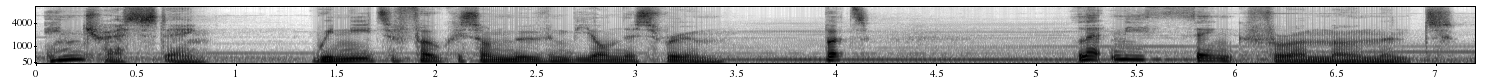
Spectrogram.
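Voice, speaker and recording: Low, expressive, determined young wizard. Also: male voice, unhurried, long pauses, soft background music. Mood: focused, conspiratorial. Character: determined, secretive, reckless teenage male wizard student. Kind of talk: scripted fantasy game acting.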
